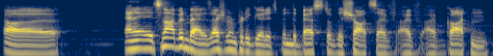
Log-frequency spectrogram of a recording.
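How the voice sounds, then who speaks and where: A man streaming a video game, chatting casually with viewers in a rambling way, and slightly hoarse, as if losing his voice. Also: fairly low pitch, brisk, a little mellow. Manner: rambling and chatty, frequent restarts. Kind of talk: casual livestream commentary.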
